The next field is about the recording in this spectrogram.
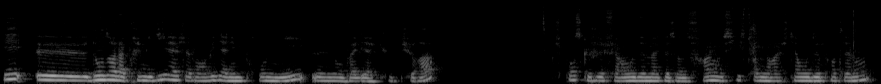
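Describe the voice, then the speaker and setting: A middle-aged woman, a little hoarse, chatting casually at home in a vlog, rambling with many fillers and restarts. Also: on the low side, fairly even intonation, fast talker, dark tone. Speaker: coloring vlogger. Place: at home, indoors.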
